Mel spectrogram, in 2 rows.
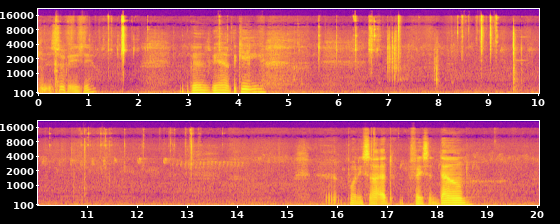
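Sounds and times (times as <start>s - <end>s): metal lock parts clicking: 0.3s - 2.1s, 5.6s - 7.4s, 8.3s - 9.9s.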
